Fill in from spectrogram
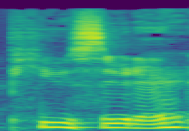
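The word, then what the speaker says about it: Pius Suter: Anyone who's playing with Kane or the newly ascendant Pugh Suter, as we've decided his name is pronounced, yeah, that could be worth a look.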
